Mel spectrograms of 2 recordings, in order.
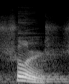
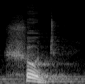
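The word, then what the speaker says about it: should: তারপর হচ্ছে শুড, এখানে অনেকে বলে, অনেক শিক্ষার্থী বলে শুল্ড, শুল্ড নট শুল্ড, শুড, শুড।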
